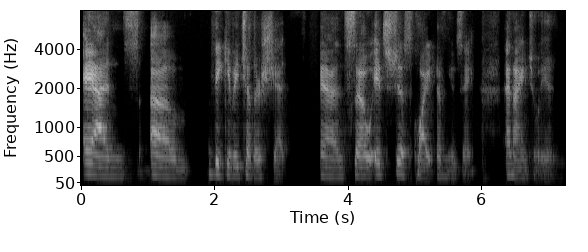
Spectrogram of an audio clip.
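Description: A woman's voice: deep voice, slow, bright, forceful tone. A woman from Nebraska with a Nebraskan accent, co-hosting a podcast in casual, rambling chat over a webcam from a room at home. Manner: rambling, self-deprecating, laughs at herself. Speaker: podcast co-host. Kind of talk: casual chat on a video call. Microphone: video call webcam.

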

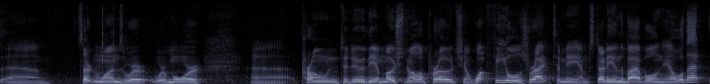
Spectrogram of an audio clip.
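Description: A man's voice: medium pitch, a little mellow. A man in his thirties preaching a sermon, talking casually with frequent restarts and fillers. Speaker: pastor. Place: church hall with a projection screen.

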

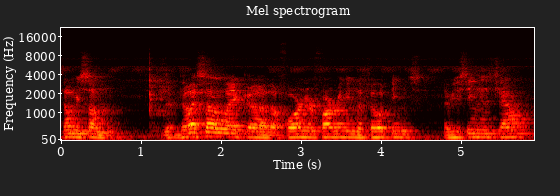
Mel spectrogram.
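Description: A man's voice: mid-range voice, steady tone, a little fast, darkish tone. Easygoing man in an echoey kitchen. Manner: easygoing, rambling, talks to viewers while cooking. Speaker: vlogger. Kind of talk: casual cooking vlog chat. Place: small bare cement-walled kitchen. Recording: echoey room, faint background noise. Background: crickets at night.

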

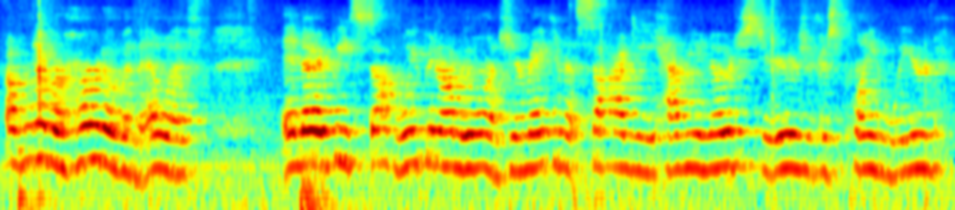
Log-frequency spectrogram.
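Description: A woman's voice: sits high, level tone, moderate pace, a little mellow, very echoey, recorded from a distance, a little hiss or hum, natural voice, low-quality recording. Woman doing a rude bully hippo. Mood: bossy.

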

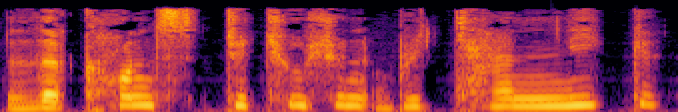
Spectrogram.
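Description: A reader voicing a pompous, condescending English gentleman host who talks slowly, loudly and overenunciates as if to a deaf child. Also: high voice, sing-song, no room sound, pitched above the performer's own voice, exaggerated voice.

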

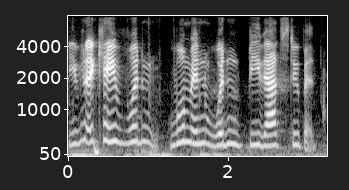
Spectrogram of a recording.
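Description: A woman playing a dry, dismissive stoned character in an amateur script reading, blunt and deadpan. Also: sits high, measured pace, heavily acted. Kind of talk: amateur dramatic script reading over video call.

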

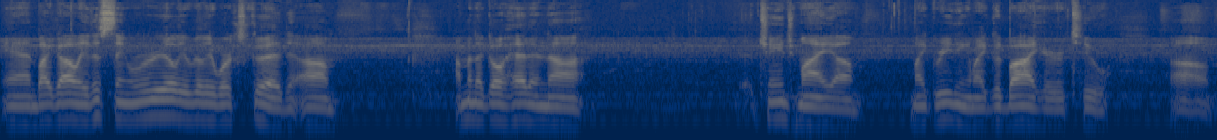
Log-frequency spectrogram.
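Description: American male hobbyist, lowish voice, casual hesitant walk-through, light background noise. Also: fairly even intonation, takes it slowly, long pauses, fairly bright tone. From United States. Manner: hesitant, thinking aloud. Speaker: amateur radio hobbyist. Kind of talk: casual off-the-cuff demonstration commentary. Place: indoors at a home radio desk. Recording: noisy handheld home recording.

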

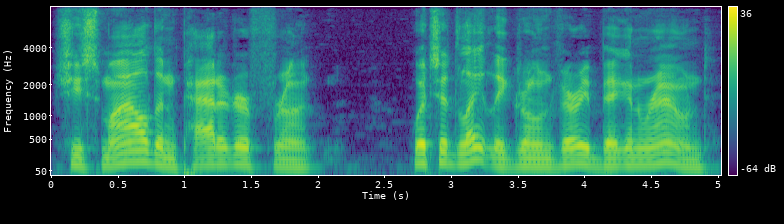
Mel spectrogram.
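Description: An older man narrating a children's storybook, reading aloud in a measured, expressive way. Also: mid-range voice, no room sound, clean studio sound.

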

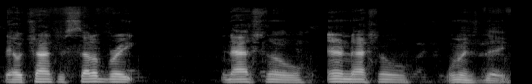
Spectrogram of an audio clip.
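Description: A man's voice: medium pitch, steady tone, normal speed, a bit bright. A man vlogging casually on a phone in a dim living room, earnest and preachy, repeating his points. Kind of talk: casual opinion vlog.

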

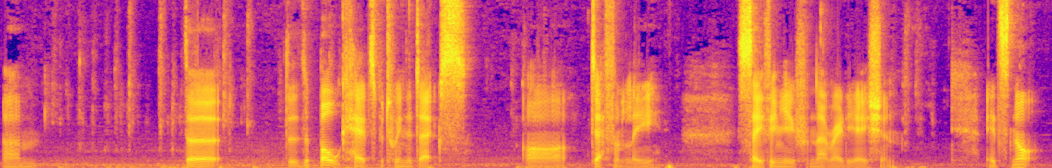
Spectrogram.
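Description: A young man improvising tabletop game narration as game master, halting and thinking aloud. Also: low-pitched, expressive, vocal fry, fairly bright tone, a little hiss or hum. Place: small room at home, indoors.

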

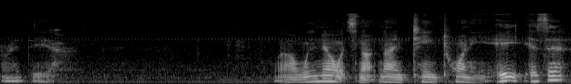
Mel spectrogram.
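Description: A low-pitched older woman with a gravelly edge talks slowly and fondly about old toys. Her voice rises and falls a great deal as she admires each one. A faint hiss sits behind her. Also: expressive, a little mellow. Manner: chatty, admiring, asks the viewer questions. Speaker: toy collector showing auction finds. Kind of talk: casual show-and-tell narration. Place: indoors at a sunny windowsill.

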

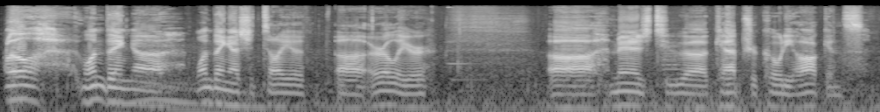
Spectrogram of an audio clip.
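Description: A man talking casually and haltingly with fellow players in an online roleplay game. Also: fairly low pitch, fairly even intonation, bright, forceful tone, a little hiss or hum. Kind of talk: casual gaming chat with in-character roleplay.

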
